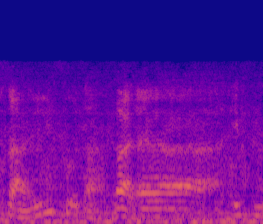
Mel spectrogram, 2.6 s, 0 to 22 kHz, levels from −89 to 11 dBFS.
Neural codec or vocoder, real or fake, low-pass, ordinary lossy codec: codec, 16 kHz, 4 kbps, FreqCodec, smaller model; fake; 7.2 kHz; MP3, 48 kbps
